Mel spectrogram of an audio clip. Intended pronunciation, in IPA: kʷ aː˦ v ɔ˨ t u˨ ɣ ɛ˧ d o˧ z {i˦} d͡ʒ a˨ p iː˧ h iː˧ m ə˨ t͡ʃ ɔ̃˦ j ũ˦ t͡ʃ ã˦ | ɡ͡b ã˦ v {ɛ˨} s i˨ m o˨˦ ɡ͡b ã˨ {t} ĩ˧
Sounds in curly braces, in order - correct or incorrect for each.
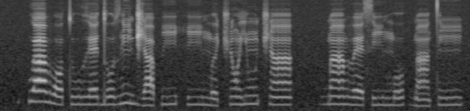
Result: incorrect: ĩ˦, correct, correct

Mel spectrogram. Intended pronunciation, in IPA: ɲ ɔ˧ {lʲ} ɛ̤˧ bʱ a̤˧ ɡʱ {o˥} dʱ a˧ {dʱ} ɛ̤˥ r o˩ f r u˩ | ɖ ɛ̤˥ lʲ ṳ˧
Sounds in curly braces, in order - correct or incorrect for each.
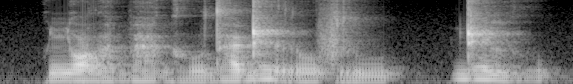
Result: incorrect: lˠ, incorrect: o˩, incorrect: ɖ

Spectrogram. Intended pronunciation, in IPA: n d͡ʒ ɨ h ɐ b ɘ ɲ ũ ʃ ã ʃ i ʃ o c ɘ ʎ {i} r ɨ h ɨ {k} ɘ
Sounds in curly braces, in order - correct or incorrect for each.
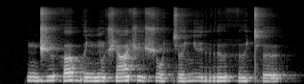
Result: correct, incorrect: cʰ

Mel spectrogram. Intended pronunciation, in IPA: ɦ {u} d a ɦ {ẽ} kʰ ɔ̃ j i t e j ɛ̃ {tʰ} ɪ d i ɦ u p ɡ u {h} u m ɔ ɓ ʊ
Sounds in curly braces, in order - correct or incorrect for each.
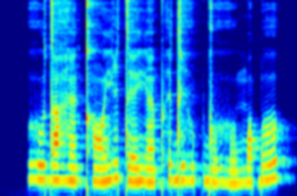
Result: correct, incorrect: ɛ̃, incorrect: pʰ, incorrect: ɦ

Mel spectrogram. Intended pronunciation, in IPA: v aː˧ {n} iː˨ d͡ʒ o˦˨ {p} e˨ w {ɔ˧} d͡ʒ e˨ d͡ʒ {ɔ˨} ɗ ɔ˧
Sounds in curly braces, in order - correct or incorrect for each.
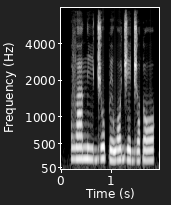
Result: correct, correct, incorrect: ɔ˦, correct

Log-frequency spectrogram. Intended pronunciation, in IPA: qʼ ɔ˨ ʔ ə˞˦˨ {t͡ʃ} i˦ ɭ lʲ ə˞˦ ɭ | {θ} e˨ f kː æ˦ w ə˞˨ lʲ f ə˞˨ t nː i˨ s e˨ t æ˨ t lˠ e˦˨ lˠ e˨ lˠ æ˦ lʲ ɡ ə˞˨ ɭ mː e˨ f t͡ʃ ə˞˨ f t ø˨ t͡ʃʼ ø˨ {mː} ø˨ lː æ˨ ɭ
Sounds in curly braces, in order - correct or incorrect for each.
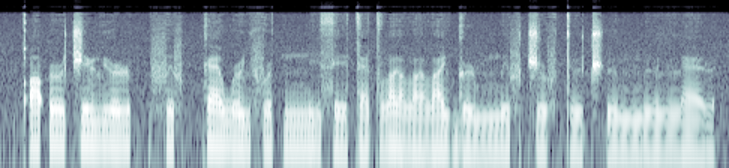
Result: correct, incorrect: f, correct

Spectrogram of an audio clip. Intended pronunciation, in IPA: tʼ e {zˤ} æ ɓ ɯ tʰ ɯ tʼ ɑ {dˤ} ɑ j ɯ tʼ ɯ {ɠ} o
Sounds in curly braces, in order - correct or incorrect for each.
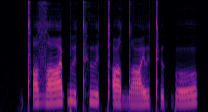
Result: correct, correct, correct

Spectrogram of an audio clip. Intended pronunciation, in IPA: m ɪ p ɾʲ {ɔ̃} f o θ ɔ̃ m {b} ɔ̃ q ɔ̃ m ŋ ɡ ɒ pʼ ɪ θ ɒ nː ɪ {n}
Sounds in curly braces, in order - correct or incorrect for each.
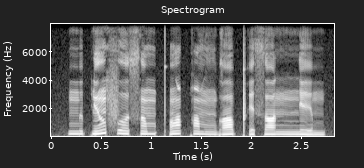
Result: incorrect: õ, incorrect: pʼ, incorrect: m

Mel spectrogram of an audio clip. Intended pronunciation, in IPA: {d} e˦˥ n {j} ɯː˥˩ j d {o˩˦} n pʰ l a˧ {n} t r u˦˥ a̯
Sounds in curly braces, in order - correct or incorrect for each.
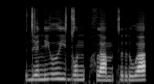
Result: correct, correct, incorrect: o˦˥, incorrect: m

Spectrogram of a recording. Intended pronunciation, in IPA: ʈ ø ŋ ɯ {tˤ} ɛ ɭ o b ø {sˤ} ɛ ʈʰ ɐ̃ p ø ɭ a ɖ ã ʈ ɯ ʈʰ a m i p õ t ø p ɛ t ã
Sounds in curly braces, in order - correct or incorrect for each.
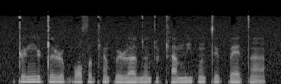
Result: incorrect: ʈ, correct

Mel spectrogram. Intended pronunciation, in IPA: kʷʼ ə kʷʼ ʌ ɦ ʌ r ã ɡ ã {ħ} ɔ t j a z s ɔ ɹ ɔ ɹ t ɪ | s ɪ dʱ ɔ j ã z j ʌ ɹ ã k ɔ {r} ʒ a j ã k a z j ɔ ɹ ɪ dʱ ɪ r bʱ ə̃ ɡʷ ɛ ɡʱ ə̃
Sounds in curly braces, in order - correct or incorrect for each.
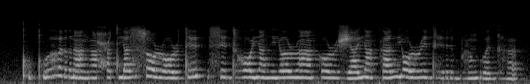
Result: correct, incorrect: ɹ

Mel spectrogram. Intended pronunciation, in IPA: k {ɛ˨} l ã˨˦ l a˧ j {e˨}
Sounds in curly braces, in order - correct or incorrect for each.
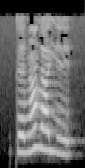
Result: correct, correct

